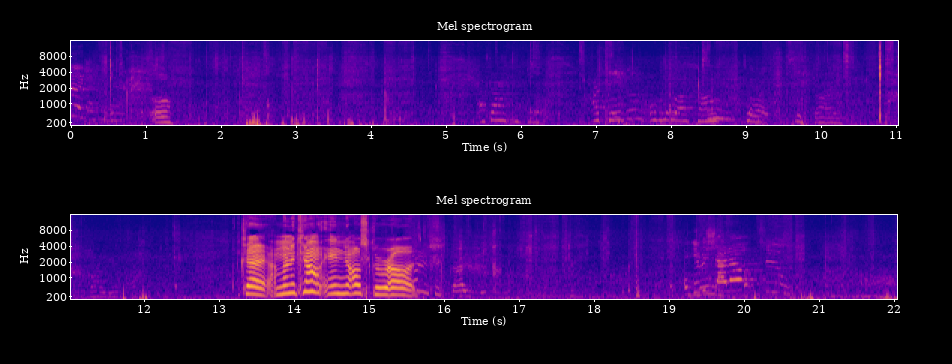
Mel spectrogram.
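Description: Boys talk casually nearby.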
